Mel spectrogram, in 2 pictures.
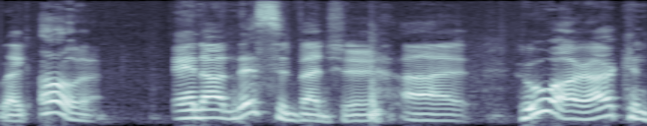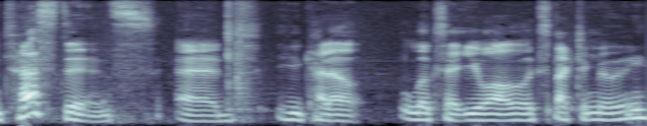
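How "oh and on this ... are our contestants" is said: swooping, showman game show host voice. Voicing a grinning host who welcomes new contestants: grinning game show host voice. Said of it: "He's like".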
